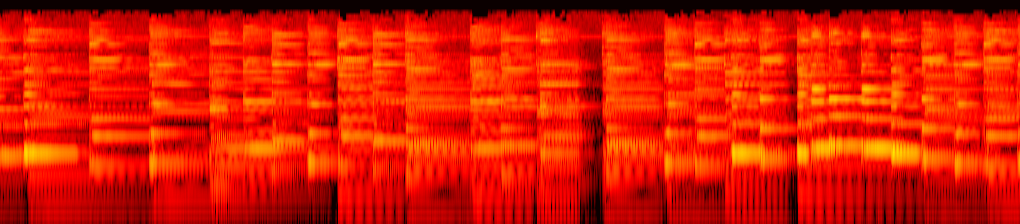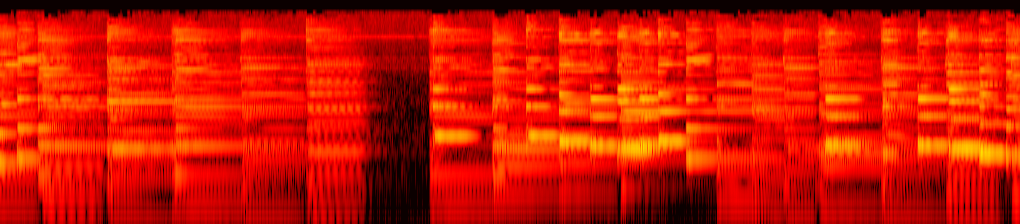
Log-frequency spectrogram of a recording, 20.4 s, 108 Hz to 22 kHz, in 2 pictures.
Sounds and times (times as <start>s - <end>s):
Harpsichord: 0.0s - 13.9s, 14.5s - 20.4s
Piano: 0.0s - 20.4s.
